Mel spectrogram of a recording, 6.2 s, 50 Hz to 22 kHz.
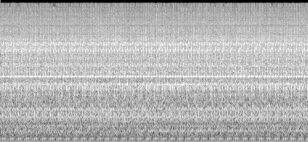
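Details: Volvo XC60 D5 diesel at idle: sharp, regular tick about three times a second over the clatter; injectors measured near 0.3 ohm against a minimum of about 0.4–0.5, faulty injectors.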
